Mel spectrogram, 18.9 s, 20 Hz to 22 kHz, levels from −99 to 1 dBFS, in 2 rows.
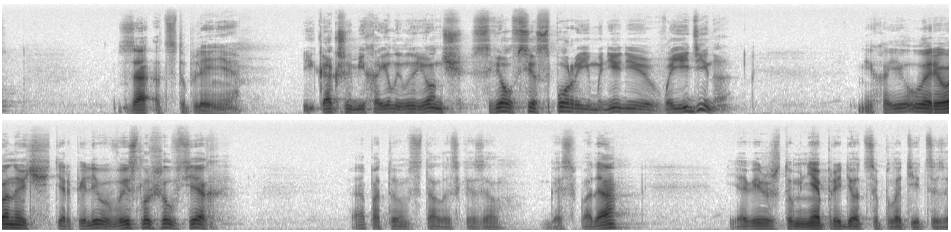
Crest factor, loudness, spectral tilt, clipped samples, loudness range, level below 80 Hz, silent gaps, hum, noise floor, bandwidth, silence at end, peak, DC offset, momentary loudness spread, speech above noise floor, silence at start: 22 dB; -26 LUFS; -5 dB/octave; under 0.1%; 8 LU; -56 dBFS; none; none; -64 dBFS; 17 kHz; 0 s; -4 dBFS; under 0.1%; 16 LU; 39 dB; 0 s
